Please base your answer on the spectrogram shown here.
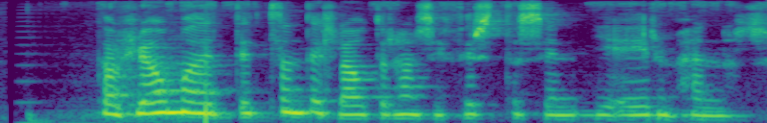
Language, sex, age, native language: Icelandic, female, 40-49, Icelandic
